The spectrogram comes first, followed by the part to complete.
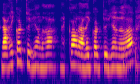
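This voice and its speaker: A woman's voice: mid-range voice, fairly even intonation, measured pace, darkish tone. A woman with a regional French accent doing a casual card reading for viewers, thinking aloud with frequent fillers and restarts. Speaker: tarot and oracle card reader.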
